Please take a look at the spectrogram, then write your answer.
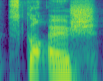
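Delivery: loud, slow attempt at a Scottish accent. Shown as a demonstration. Streamer playing with dwarves' accent, amateur Scottish accent. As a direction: have a go at a broad Scottish "Scottish". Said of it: "Not particularly good at it".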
